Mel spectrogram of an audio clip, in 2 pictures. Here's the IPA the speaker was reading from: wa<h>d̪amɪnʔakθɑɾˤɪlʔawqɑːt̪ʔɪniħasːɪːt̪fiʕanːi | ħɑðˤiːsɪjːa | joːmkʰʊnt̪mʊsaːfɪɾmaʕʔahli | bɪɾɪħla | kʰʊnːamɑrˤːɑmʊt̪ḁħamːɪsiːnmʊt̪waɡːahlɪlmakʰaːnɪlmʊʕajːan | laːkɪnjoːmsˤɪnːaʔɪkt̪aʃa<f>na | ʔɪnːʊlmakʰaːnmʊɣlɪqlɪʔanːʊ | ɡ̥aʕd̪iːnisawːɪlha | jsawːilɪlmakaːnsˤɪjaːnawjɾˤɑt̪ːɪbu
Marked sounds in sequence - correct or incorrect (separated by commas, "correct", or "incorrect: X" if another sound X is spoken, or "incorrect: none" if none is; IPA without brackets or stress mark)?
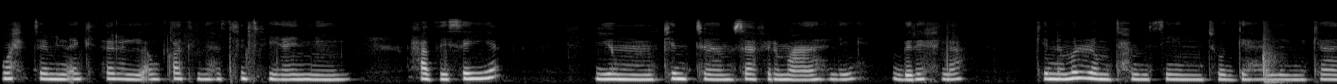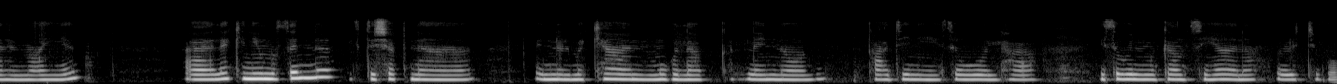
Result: incorrect: ħ, correct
